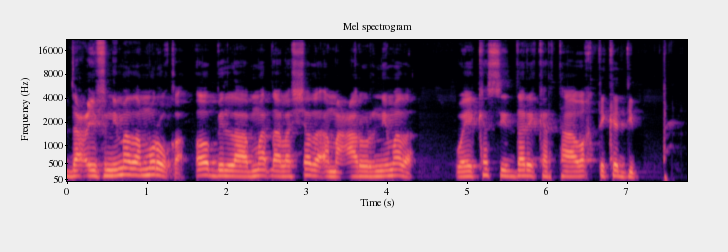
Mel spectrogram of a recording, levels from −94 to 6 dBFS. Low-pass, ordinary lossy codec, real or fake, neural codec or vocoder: none; none; real; none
